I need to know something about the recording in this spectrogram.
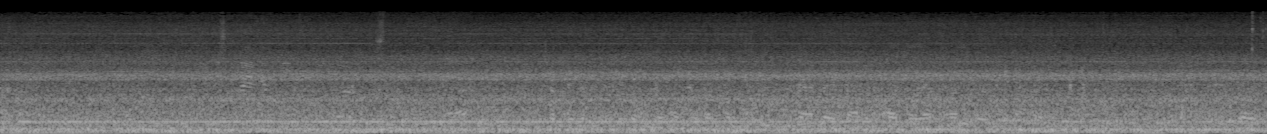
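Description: Steady cabin noise of a Cessna Citation business jet's twin turbofan engines at taxi power, heard from inside the cockpit: an even rushing hum with a steady whine running through it.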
